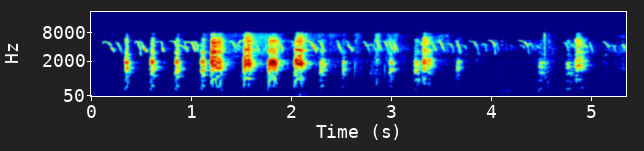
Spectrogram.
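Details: Red junglefowl mother hen calling to her chicks: a quick series of strong, harsh clucks that builds then fades, with thin, high, downward chick peeps continuing behind.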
